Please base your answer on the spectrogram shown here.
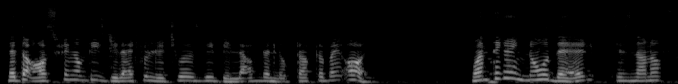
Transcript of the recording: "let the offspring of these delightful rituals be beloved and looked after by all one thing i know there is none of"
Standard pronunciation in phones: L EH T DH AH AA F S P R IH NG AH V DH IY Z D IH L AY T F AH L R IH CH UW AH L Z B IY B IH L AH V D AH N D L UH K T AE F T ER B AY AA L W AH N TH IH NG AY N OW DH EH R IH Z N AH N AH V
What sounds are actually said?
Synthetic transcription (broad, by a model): L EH T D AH AA F S P R IH NG AH V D IY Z D IH L AY T F AH L R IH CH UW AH L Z B IY B IH L AH V D AH N D L UH K T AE F T ER B AY AA L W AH N T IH NG AY N OW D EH R IH Z N AH N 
